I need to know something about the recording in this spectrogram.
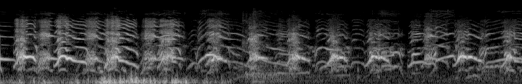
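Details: Newly sighted puppies yelp for their mother, who has wandered off: a quick series of high, honk-like whimpers about twice a second, with some low rumbling handling noise during the first two seconds.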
